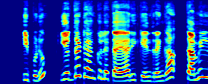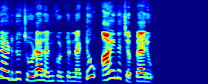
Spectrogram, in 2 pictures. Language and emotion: Telugu, neutral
